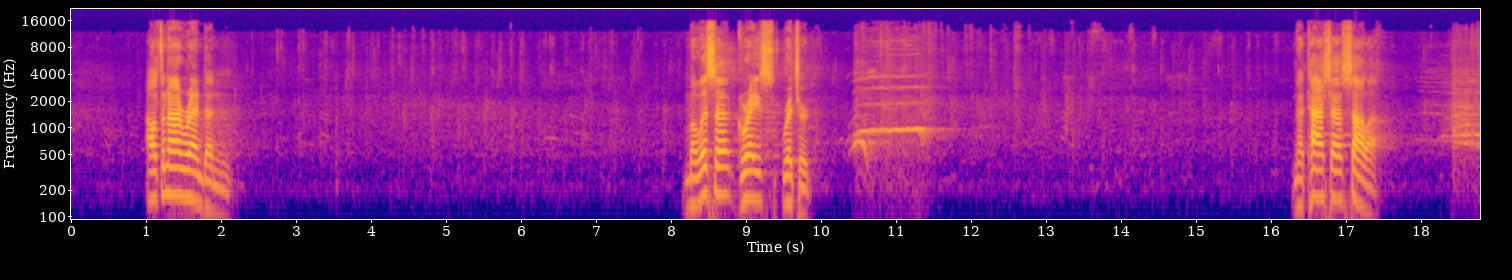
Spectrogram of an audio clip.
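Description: A woman reads out names through a microphone in a large hall.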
